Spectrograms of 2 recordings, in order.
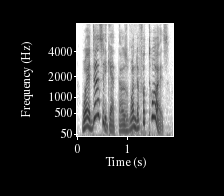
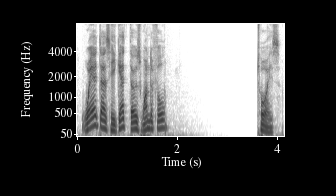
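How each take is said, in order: First: It is said in a put-on character voice. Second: It is said in the speaker's ordinary voice. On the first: The speaker calls it right. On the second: The speaker calls it wrong.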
